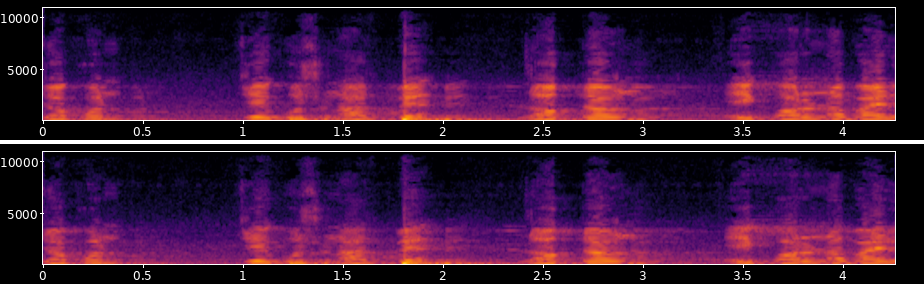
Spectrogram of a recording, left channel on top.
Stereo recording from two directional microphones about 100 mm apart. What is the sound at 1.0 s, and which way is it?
A man's voice, 15° left (ahead or behind).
